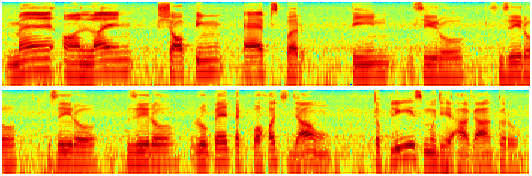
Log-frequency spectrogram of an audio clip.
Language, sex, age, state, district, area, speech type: Urdu, male, 18-30, Uttar Pradesh, Siddharthnagar, rural, read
